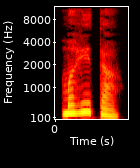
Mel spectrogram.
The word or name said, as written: ಮಾಹತ್ತು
